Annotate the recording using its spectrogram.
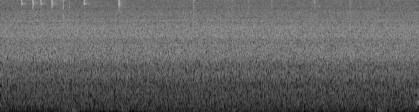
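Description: Steady hiss of a microphone's background noise between sentences of a voice-over, with a few faint high ticks in the first second.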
